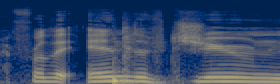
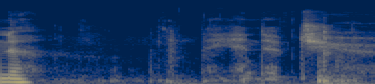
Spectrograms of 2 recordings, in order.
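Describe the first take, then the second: First: Said in the usual way. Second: Soft slow whisper, almost no voice. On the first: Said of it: "repeated as whisper". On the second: Shown as a demonstration. Tarot reader whispering the date to viewers. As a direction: lean in and breathe it slowly.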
